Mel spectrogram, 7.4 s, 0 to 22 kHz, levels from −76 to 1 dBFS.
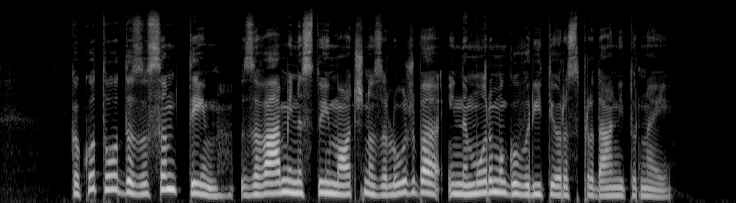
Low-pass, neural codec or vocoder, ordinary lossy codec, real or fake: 19.8 kHz; none; none; real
